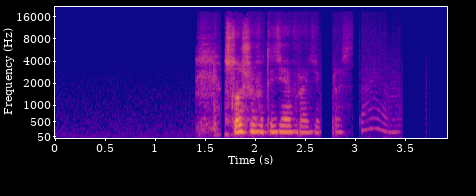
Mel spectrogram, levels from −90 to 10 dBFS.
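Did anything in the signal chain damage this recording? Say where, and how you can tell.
Yes. The truncation distortion on the fade-out comes from a gain or sample-format stage that keeps too few bits and adds no dither. The speech fades out, and from 1.6 s the decaying level turns gritty. From 2.17 s to the end, the grit is at its worst. As the level falls, the waveform collapses onto a few coarse square steps, which fits a stage that keeps only 9 bits.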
